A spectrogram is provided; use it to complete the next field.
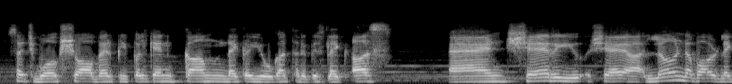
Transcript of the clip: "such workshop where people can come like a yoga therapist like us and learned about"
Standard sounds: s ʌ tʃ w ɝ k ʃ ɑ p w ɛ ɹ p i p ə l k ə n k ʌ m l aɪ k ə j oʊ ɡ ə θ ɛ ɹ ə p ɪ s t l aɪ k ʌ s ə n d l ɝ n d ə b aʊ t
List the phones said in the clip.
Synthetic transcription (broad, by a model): s ʌ tʃ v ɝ k ʃ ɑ p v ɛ ɹ p i p ə l k ə n k ʌ m l aɪ k ə j oʊ ɡ ə t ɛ ɹ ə p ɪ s l aɪ k ʌ s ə n d l ɝ n d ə b aʊ t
